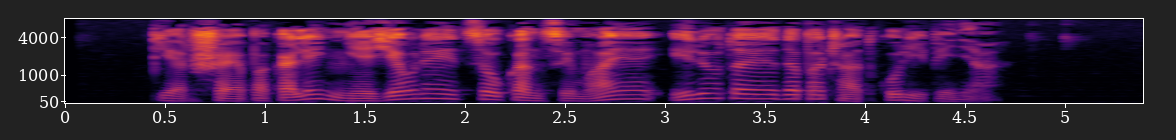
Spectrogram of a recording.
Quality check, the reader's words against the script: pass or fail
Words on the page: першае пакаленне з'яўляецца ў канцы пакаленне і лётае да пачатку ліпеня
fail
